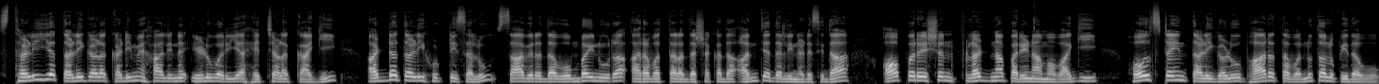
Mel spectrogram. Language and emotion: Kannada, neutral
